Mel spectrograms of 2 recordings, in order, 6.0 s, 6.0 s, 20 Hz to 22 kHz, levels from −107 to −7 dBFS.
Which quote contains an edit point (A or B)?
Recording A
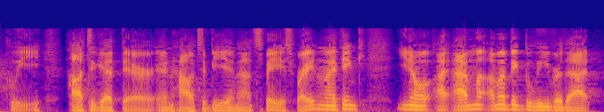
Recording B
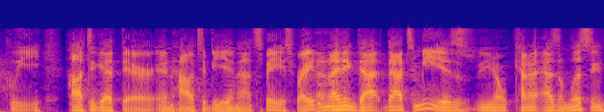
B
